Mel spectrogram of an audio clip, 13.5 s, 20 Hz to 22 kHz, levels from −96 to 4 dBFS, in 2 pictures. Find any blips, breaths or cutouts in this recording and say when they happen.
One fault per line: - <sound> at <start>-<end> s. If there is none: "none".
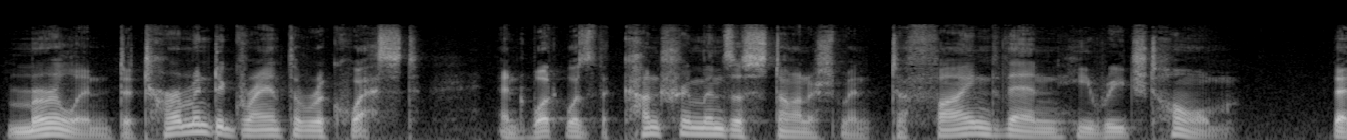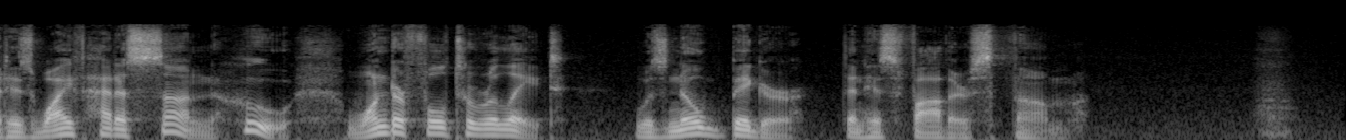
- breath at 13.0-13.3 s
